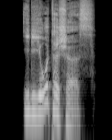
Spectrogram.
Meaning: strong/mixed nominative/accusative neuter singular of idiotisch
- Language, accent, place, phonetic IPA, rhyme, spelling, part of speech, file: German, Germany, Berlin, [iˈdi̯oːtɪʃəs], -oːtɪʃəs, idiotisches, adjective, De-idiotisches.ogg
